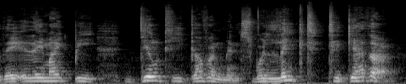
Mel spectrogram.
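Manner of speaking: ordinary delivery, nothing marked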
